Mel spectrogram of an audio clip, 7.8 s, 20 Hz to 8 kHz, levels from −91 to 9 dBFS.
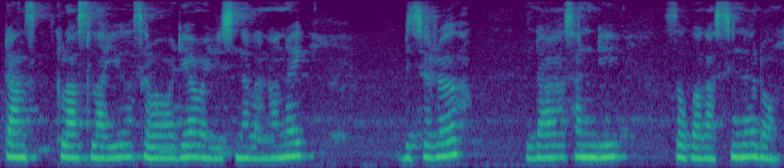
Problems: none marked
